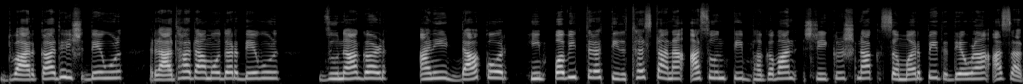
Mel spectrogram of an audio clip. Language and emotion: Goan Konkani, neutral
